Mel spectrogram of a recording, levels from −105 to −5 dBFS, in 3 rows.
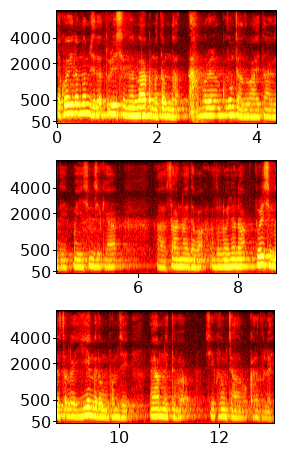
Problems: none marked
